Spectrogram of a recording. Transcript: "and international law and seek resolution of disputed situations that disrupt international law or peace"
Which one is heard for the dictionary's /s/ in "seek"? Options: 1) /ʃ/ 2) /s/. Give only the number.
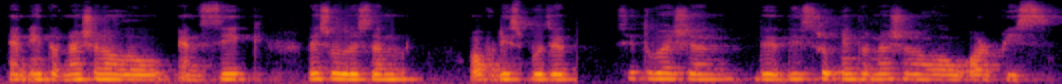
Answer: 2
